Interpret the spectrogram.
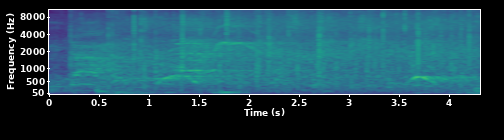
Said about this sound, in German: Der Parteitag wurde da mit deutlichem Jubel von Teilen der Delegierten abgebrochen.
